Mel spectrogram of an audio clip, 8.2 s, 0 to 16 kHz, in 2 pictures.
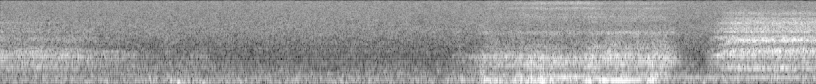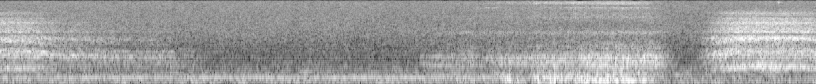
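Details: Slow, regular snoring at about 15 breaths per minute, with a raspy in-breath and a soft out-breath; snoring.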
